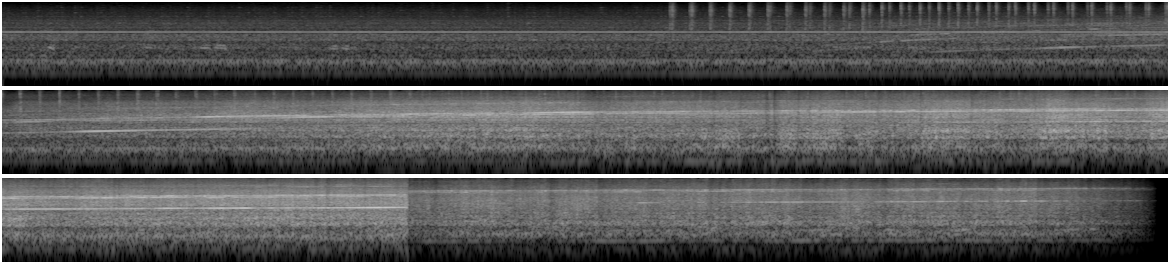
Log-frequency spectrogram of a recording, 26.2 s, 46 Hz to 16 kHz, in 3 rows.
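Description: Helicopter turboshaft engines starting on a ground function test: a steady high whine, then several whines climbing slowly in pitch and growing louder over about ten seconds as the turbines spool up. About 20 seconds in the sound cuts abruptly to a quieter, steady whine.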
